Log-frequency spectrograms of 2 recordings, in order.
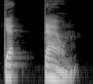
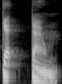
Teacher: Notice the T, you drop.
